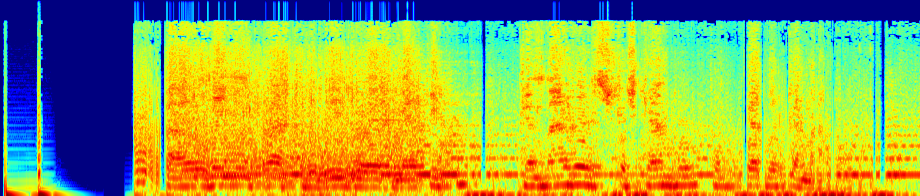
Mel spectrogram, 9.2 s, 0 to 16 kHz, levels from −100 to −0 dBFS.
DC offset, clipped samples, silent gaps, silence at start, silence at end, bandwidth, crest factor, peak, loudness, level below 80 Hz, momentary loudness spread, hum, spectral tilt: under 0.1%; under 0.1%; 1.03-1.24 s; 0.05 s; 0 s; 11.5 kHz; 10 dB; 0 dBFS; -10 LUFS; -30 dBFS; 9 LU; none; -4 dB/octave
